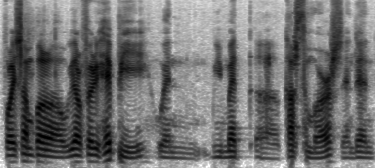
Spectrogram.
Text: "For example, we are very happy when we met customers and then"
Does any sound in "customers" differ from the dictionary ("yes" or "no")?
yes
